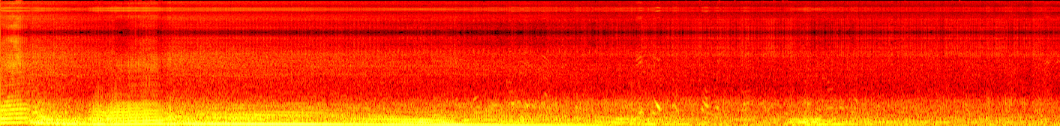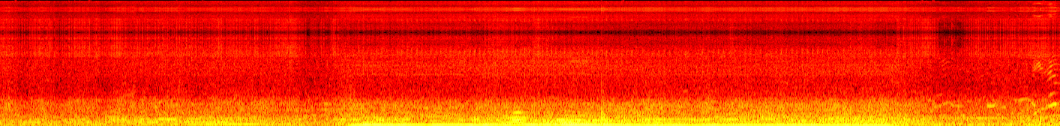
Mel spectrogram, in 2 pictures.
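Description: A car's engine heard through a camera mounted on its hood, pulling hard with pitch rising and falling through the gears at the end of an autocross run. It then drops to a quieter, lower drone while driving slowly, and a loud, deep drone returns about two-thirds of the way in.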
